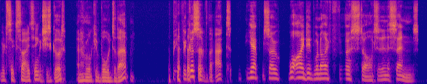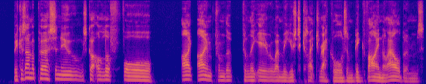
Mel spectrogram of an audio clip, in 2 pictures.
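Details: Adult man speaking; normal speech.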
